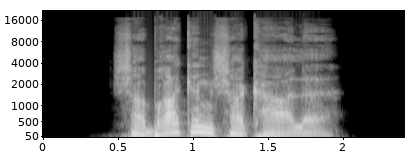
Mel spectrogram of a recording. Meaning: 1. dative singular of Schabrackenschakal 2. nominative plural of Schabrackenschakal 3. genitive plural of Schabrackenschakal 4. accusative plural of Schabrackenschakal
- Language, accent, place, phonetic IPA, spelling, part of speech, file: German, Germany, Berlin, [ʃaˈbʁakn̩ʃaˌkaːlə], Schabrackenschakale, noun, De-Schabrackenschakale.ogg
